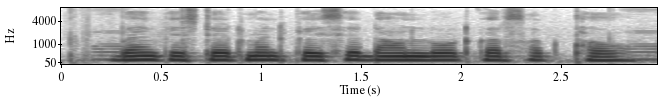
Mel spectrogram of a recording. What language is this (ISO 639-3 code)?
hne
